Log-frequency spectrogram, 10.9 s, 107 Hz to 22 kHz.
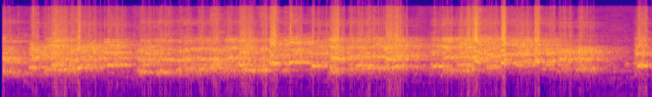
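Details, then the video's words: Dogs barking together in a dense, continuous chorus on 8/7/15, overlapping barks merging into a steady wall of sound with sharp individual barks cutting through throughout. "The Barking Lot"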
